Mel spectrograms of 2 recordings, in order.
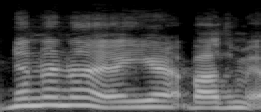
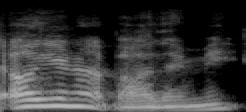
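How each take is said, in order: First: Very high, mock-insistent protest; hammed-up reassuring denial, much higher; insistent reassurance. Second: Higher-pitched mock-polite reassurance; acted social nicety, pitched up. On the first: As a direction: protest over-politely, pitch shooting right up. Acting out more insistent reassurance. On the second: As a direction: reassure lightly, voice lifting at the end. Acting listener's polite reassurance.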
